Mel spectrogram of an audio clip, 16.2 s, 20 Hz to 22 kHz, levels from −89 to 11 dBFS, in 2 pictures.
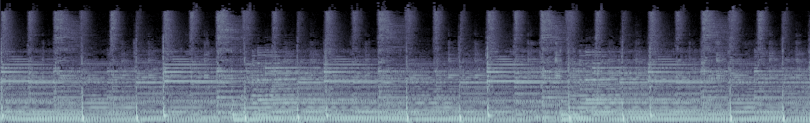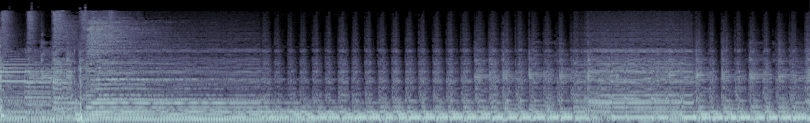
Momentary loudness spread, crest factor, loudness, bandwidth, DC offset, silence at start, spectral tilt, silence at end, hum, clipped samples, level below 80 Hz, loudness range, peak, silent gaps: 3 LU; 14 dB; -16 LUFS; 17 kHz; under 0.1%; 0 s; -6 dB/octave; 0 s; none; under 0.1%; -30 dBFS; 1 LU; 0 dBFS; none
